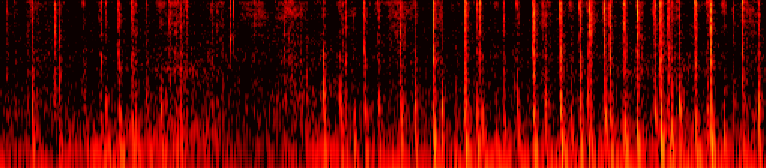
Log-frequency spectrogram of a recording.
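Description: Fingertips type continuously on the blue-backlit plastic keycaps of a dark laptop keyboard, producing rapid, irregular taps. Each keystroke is a short, dry click with a bright edge that stops almost instantly, over a steady low hum. The typing grows slightly louder and more pronounced toward the end.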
